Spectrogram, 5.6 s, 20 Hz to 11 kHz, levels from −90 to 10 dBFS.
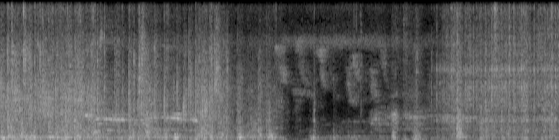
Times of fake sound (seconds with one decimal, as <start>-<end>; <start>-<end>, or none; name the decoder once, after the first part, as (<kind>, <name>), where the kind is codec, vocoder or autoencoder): none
